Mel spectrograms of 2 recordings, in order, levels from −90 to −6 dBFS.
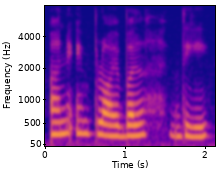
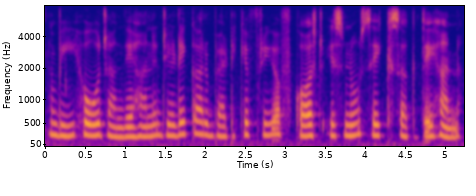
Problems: background sounds at intervals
